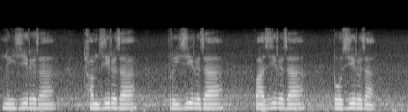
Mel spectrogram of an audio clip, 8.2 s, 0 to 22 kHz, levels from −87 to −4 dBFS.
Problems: none marked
